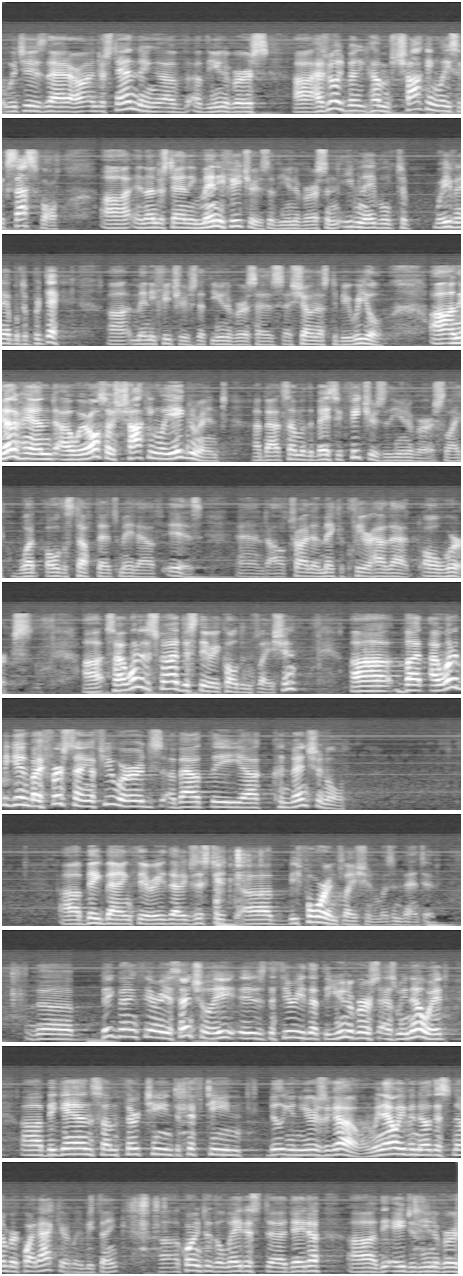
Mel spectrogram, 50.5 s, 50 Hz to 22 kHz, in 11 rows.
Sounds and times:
Speech: 0.0 - 31.0, 32.7 - 50.4.

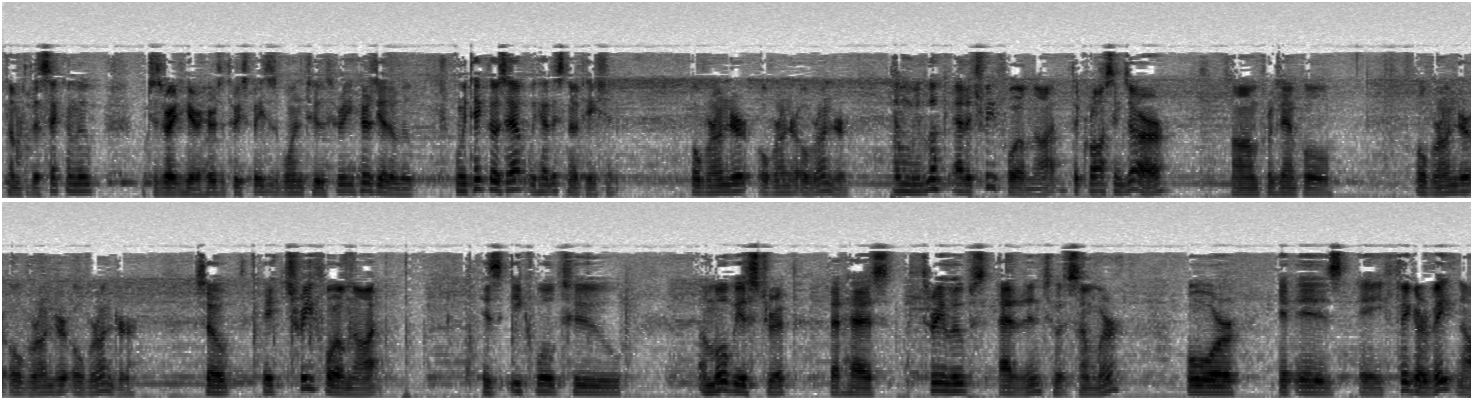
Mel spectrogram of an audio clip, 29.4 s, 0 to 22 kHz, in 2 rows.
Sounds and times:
Speech: 0.0 - 6.2, 6.9 - 11.7, 12.3 - 13.4, 14.1 - 18.6, 19.4 - 21.0, 21.7 - 25.9, 26.5 - 29.3.

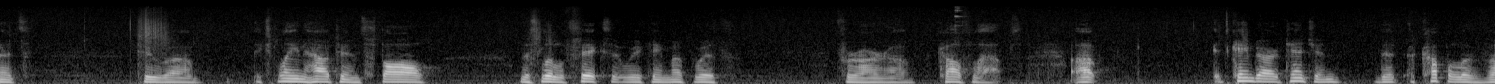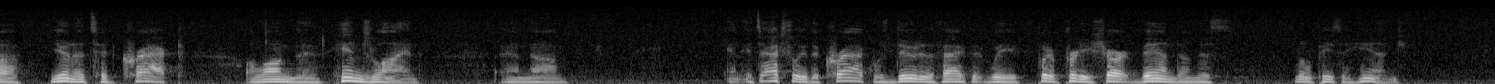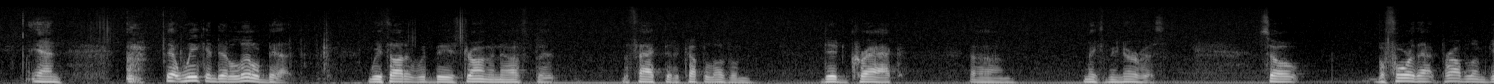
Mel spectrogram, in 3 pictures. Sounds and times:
Speech: 0.0 - 0.4, 1.4 - 4.4, 5.2 - 7.4, 8.4 - 11.1, 12.1 - 16.8, 17.4 - 19.2, 19.9 - 20.7, 22.2 - 27.3, 27.9 - 29.0, 30.2 - 30.6, 31.2 - 32.8, 33.6 - 35.5, 36.1 - 37.5, 38.1 - 39.0, 39.6 - 40.1, 40.7 - 41.6, 42.5 - 43.0, 43.6 - 44.8.

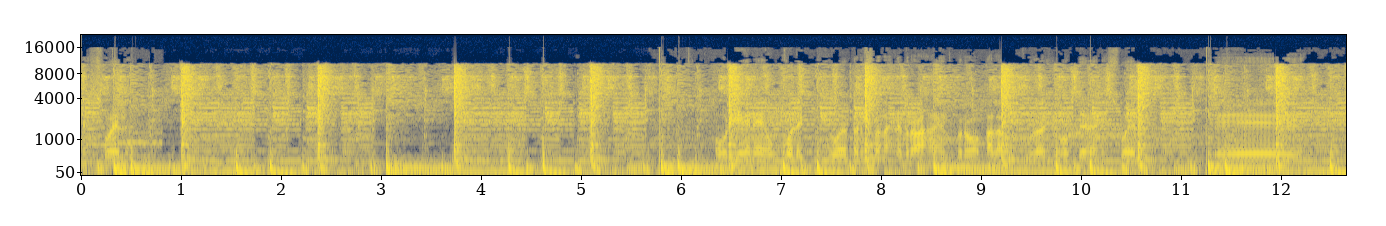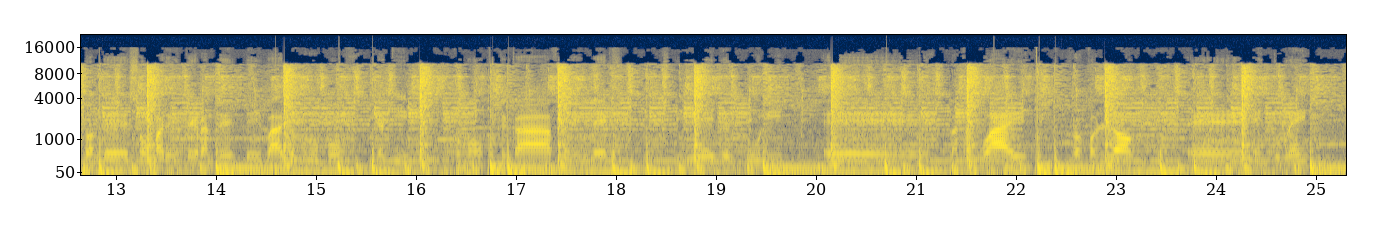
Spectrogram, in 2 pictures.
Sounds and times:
Speech: 0.0 - 0.6, 6.4 - 10.7, 11.3 - 18.0, 18.7 - 25.0
Music: 0.0 - 25.3.

